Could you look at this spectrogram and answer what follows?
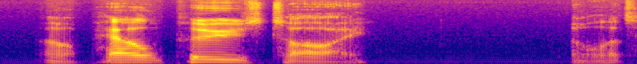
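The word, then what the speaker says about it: Pálpusztai: Eagerly waiting for your Limburger recipe, since it's the closest to our local famous Palpuszatia. Oh, Palpuztai.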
